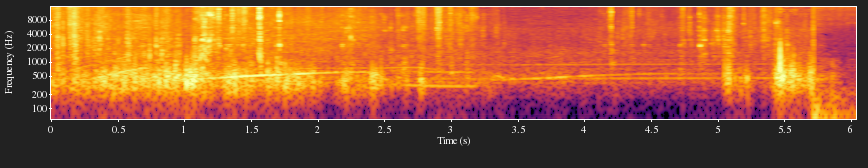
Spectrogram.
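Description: Scuffing and rustling of clothing and gravel as a person crawls under a pickup truck to take down its spare tire, with a few sharp knocks near the end as the tire is handled.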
